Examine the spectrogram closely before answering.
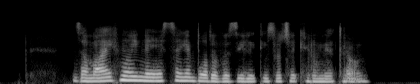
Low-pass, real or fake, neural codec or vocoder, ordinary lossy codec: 7.2 kHz; fake; codec, 16 kHz, 1 kbps, FreqCodec, smaller model; none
